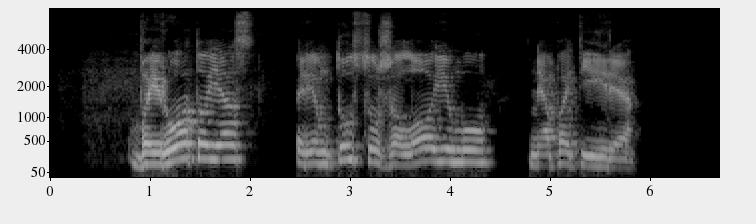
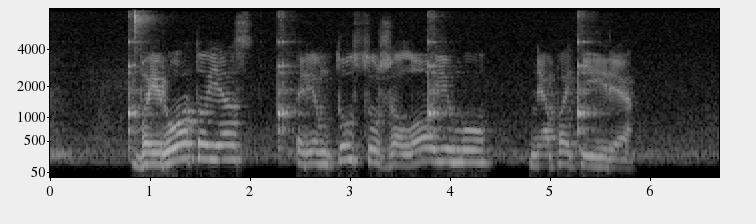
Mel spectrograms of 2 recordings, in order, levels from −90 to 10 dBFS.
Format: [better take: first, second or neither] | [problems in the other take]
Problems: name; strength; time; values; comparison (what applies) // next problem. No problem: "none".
first | background sound (Drip / Water tap, faucet); 4 dB below the speech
